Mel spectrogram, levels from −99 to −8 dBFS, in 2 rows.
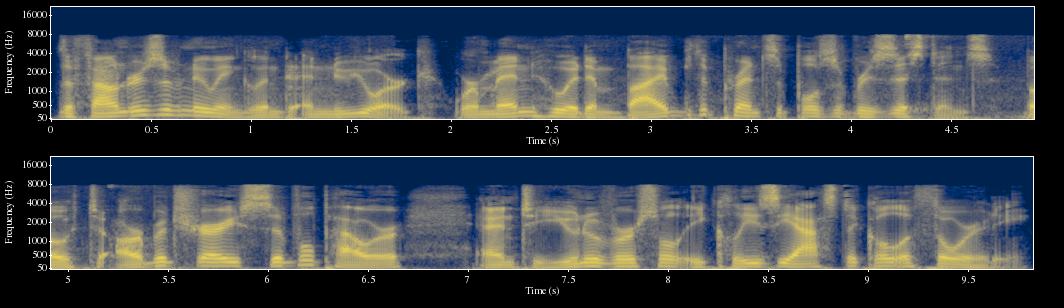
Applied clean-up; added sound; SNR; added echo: neural mask model Resemble Enhance denoiser.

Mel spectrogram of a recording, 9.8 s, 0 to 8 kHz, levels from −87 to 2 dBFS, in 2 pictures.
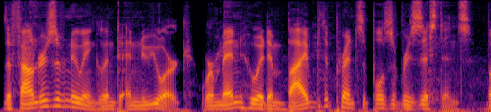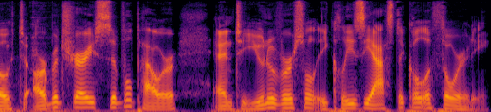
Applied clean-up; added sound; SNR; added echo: neural separator model SepFormer DNS4.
